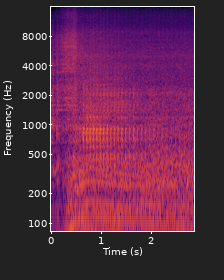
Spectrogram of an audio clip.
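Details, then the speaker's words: Police prisoner transport van long sitting, jump-started, after adding fuel stabilizer: engine running with a loose, uneven knock of about three or four beats a second over the idle; knock about the same, cause undetermined. "since she's been sitting for so long she has like this suspicious knock on it go ahead and start her up you hear that oh that's not good"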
